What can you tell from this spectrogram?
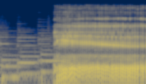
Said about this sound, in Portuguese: Nossa, sabe, sabe aquele arroto que você dá de boca fechada e o nariz esquenta, foi esse. Sim, o gás sai pelo nariz, é uma beleza.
